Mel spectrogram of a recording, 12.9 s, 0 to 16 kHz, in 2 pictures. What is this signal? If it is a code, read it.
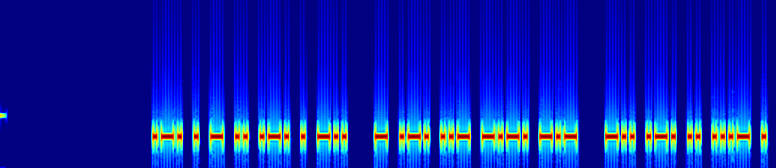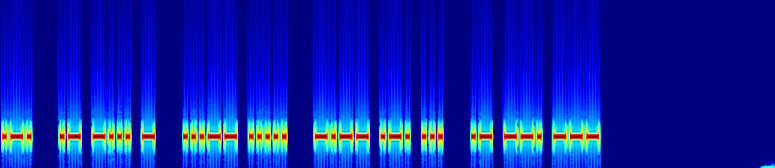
Morse code, heard as a keyed tone, about 36 wpm, 700 Hz. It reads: RETIRED TRUCK DRIVER ABT 35 YRS AGO
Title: Practice QSO - Exchange 3 - More Info - 35wpm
